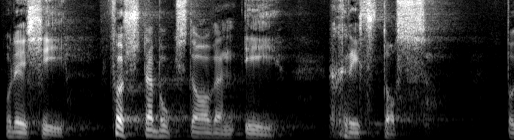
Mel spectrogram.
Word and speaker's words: chi: Vi brukar ju tala som XP i våra sammanhang. Och det är inte riktigt rätt. Vi uttalar dem på svenska. Chi och rå heter de på grekiska.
